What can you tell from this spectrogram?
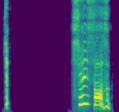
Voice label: title jp; chasers; bellona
